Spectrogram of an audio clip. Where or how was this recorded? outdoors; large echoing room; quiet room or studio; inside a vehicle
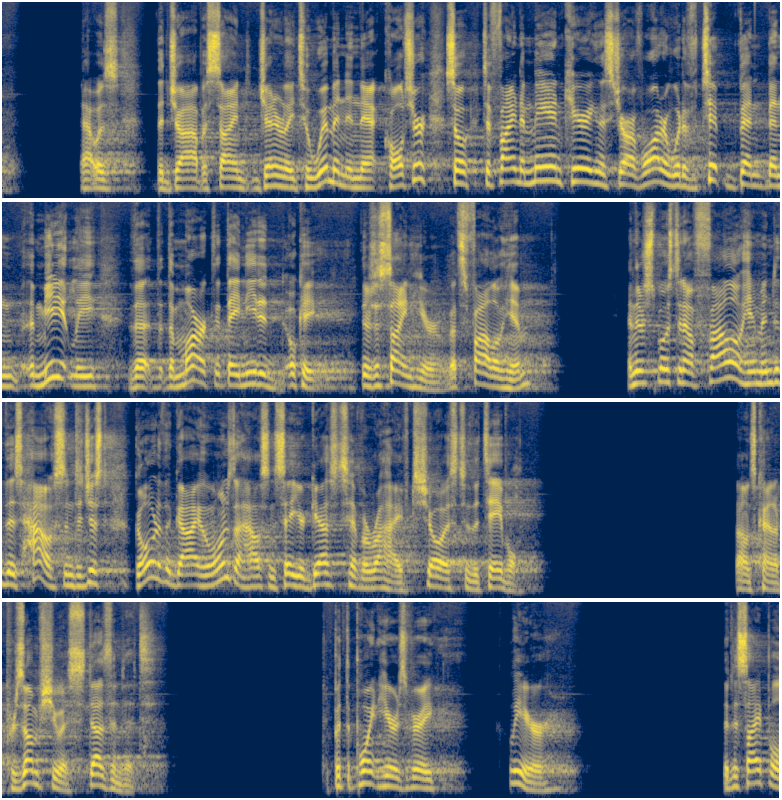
large echoing room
